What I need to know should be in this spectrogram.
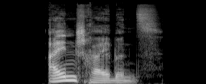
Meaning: genitive singular of Einschreiben
- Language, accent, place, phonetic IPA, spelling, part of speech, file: German, Germany, Berlin, [ˈaɪ̯nˌʃʁaɪ̯bn̩s], Einschreibens, noun, De-Einschreibens.ogg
